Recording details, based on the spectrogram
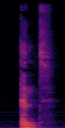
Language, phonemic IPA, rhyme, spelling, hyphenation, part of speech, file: Dutch, /ɛnt/, -ɛnt, end, end, noun, Nl-end.ogg
- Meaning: alternative form of eind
